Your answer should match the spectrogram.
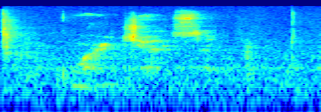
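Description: A woman whispering faintly: a few short, breathy syllables with soft hissing s-sounds.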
